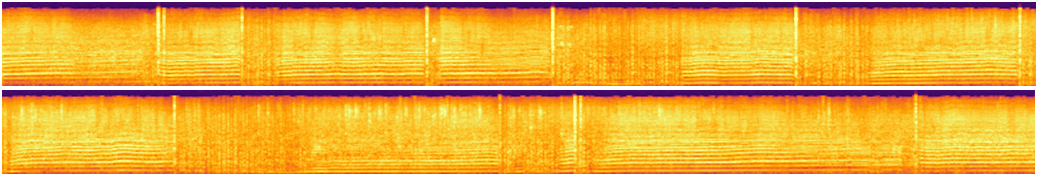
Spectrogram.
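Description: A flat-four rally car engine revs hard and climbs through gear changes.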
